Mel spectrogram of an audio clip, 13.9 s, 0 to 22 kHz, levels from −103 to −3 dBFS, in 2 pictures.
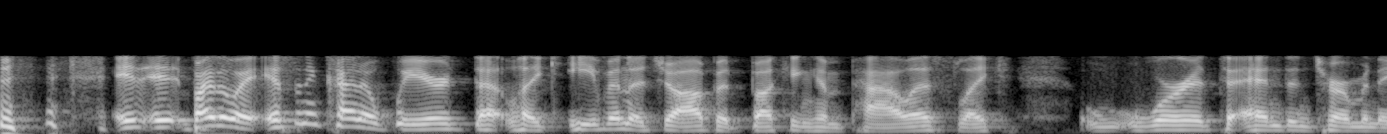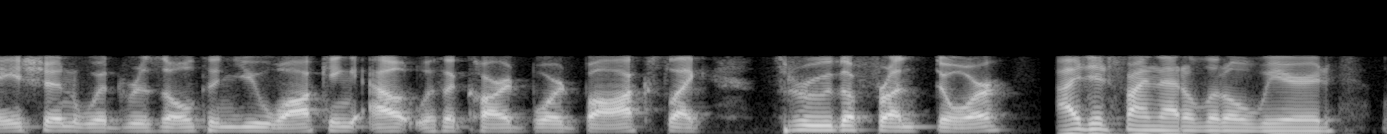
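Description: No technical faults can be heard in the speech, which carries the narrow band of G.711 telephone coding, with nothing above 3.8 kHz getting through.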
